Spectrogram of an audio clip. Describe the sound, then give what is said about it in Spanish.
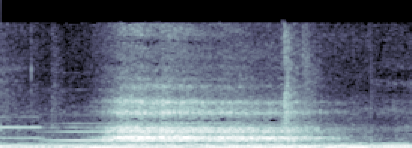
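Loud breathing during a breathing exercise: a few quick, short pulls of air in, in three steps, then a long, deep breath out, with no one speaking. “Voy a hacer un poquito de ruido. Inhalo tres y profunda.”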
